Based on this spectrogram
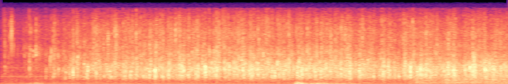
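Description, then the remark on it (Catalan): Steady, dense applause from an audience after speeches at an alabaster plaque inauguration, a thick crackle of many hands clapping that swells after the first second and holds loud and even to the end, with no voices over it. “Aplaudiments novament per aquests parlaments.”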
